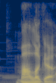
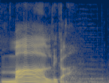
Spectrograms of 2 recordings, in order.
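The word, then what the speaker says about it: Málaga: in Granada not Malaga Malaga I think that's how you say it they did not like the fact that I stressed the second a they said no it's Malaga okay thank you now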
